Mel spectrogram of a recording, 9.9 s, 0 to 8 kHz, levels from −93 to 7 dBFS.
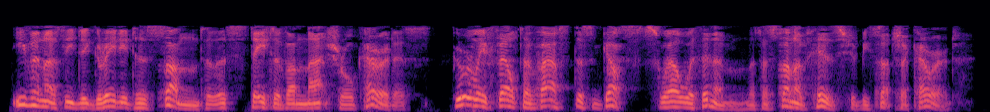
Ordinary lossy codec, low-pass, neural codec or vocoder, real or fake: AAC, 16 kbps; 7.2 kHz; codec, 16 kHz, 16 kbps, FreqCodec, larger model; fake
